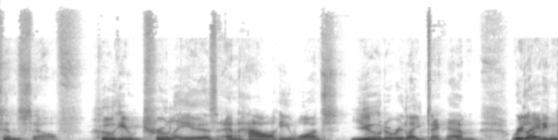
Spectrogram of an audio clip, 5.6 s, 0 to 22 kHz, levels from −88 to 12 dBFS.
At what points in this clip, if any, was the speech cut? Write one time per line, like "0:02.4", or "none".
none

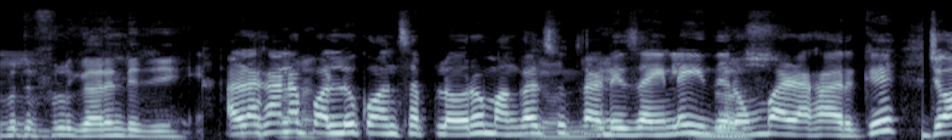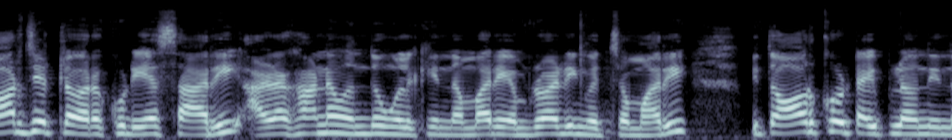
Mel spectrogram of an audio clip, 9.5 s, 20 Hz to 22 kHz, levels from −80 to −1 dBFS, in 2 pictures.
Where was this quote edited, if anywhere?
0:01.0
0:04.6

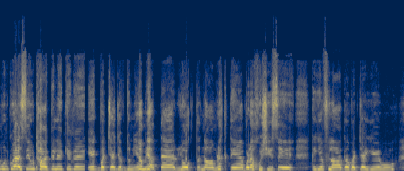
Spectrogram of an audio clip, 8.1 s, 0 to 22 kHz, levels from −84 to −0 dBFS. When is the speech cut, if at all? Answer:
0:01.7

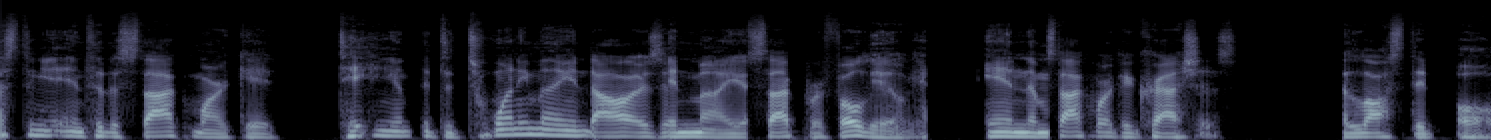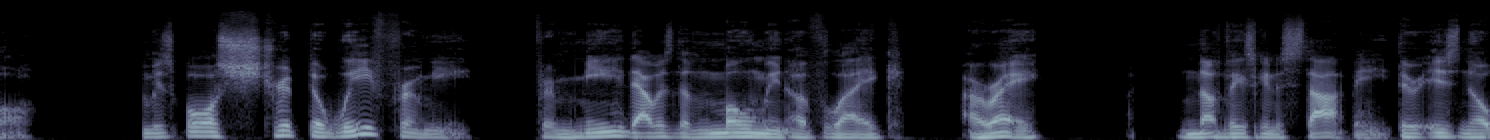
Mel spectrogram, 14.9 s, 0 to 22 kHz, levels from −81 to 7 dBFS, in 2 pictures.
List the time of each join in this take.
0:03.3
0:05.2
0:06.7
0:08.2
0:10.0

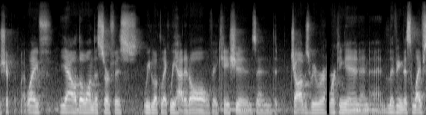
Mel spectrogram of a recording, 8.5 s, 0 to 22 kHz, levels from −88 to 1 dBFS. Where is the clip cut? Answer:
0:01.0
0:06.6

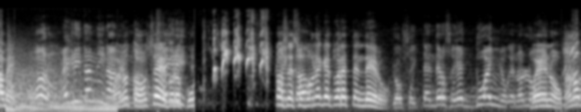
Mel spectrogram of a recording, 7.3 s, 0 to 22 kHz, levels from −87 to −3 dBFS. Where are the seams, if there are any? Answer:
0:03.4

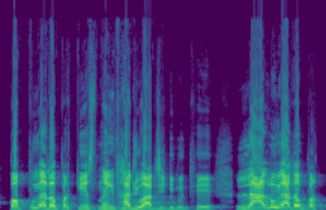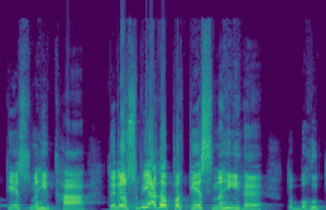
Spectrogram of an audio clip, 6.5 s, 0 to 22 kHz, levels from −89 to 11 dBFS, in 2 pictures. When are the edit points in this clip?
none

